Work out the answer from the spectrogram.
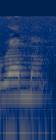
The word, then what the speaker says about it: Rhema: Comme c'est anglophone, vous comprendrez que le pasteur le prononce en anglais, c'est ça, Rama Church en anglais.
